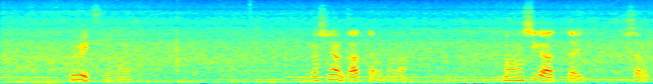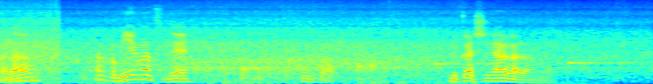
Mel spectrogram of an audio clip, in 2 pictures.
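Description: A mountain stream rushes steadily below.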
